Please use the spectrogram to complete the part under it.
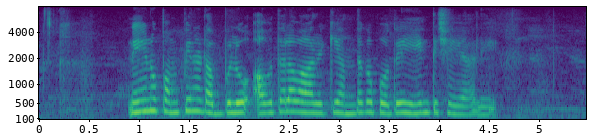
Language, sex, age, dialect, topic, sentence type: Telugu, female, 18-24, Utterandhra, banking, question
